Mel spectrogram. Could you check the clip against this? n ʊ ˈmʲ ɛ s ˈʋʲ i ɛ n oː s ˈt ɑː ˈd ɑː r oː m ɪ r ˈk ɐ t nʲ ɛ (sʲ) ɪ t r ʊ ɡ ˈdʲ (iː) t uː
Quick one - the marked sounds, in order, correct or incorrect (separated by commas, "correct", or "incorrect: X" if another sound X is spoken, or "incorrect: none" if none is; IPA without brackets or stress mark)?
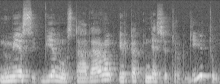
correct, correct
